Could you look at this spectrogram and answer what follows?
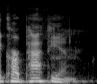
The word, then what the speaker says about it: Carpathian: He said, there's a lot of time and opportunity for Viggo, the Carpathian, is that how you say it? – I would say Carpathian.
